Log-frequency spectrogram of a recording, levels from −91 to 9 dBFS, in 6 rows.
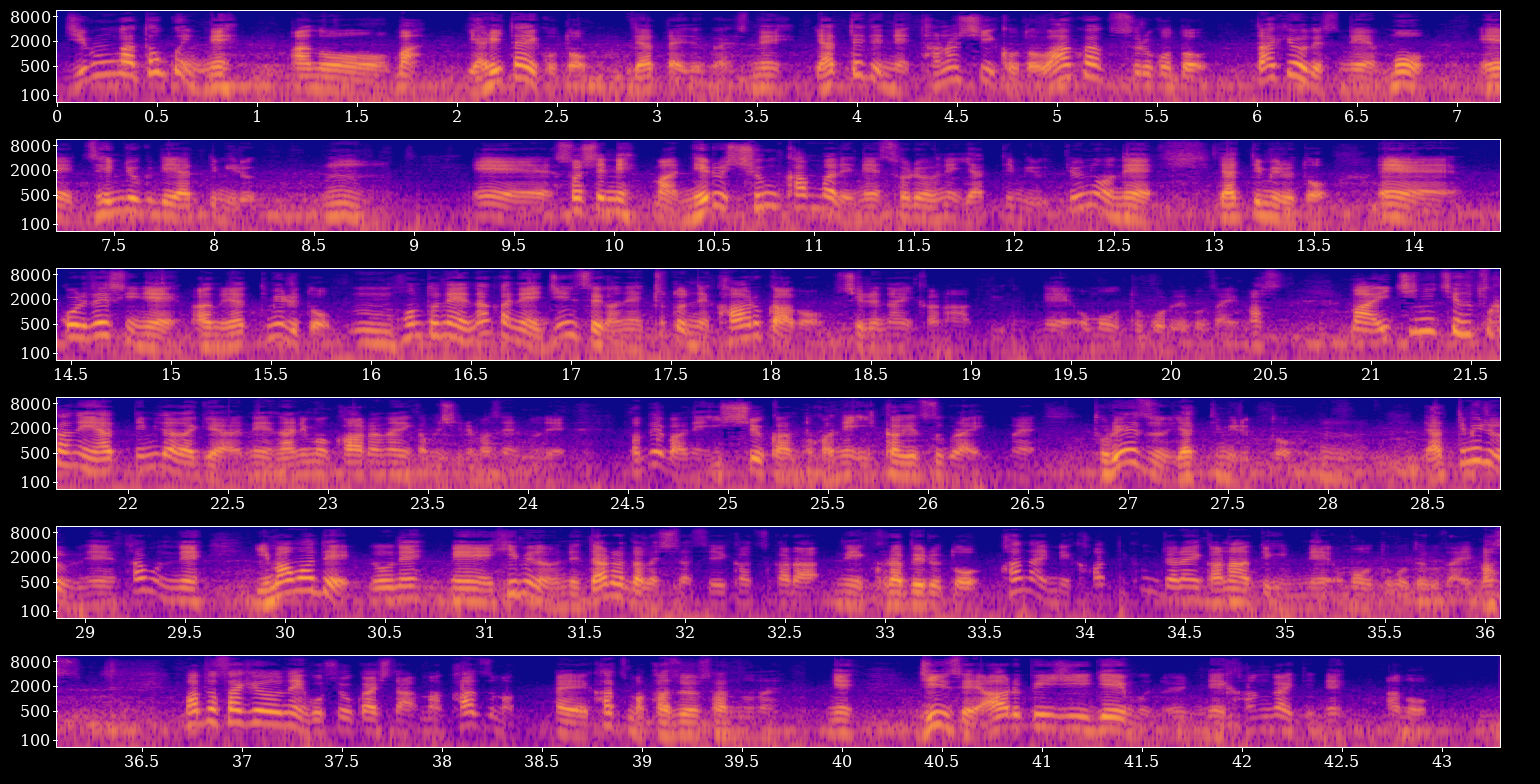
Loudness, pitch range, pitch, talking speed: -21 LUFS, 150-230 Hz, 175 Hz, 465 characters per minute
